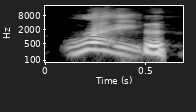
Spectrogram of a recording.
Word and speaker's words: Rhys: Spell it for me. House of the Dragon. This is Spell it number for 2. me. Ray, just like it sounds. RHYS. Ray.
